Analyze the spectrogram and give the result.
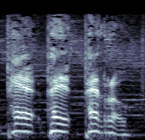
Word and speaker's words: perro: So I just, but basically she said, so say perro. So I said perro. – So you can roll your R's.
